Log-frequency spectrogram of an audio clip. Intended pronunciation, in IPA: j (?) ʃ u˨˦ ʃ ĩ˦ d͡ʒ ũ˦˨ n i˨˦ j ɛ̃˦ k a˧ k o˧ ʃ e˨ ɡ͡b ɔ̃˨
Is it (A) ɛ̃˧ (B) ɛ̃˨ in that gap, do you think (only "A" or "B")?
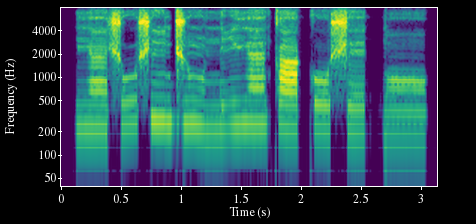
B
